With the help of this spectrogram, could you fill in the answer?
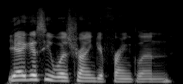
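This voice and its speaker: Man, podcast co-host, creaky edge, crisp tone, dry close sound, casual, opinionated, wry. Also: on the high side, expressive, fast, darkish tone, no room sound. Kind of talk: casual film discussion.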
